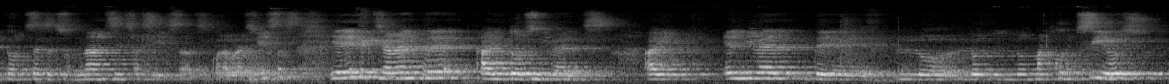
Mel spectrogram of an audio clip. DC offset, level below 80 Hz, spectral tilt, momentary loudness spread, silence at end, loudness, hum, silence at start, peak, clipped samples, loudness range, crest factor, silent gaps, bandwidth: under 0.1%; -58 dBFS; -3.5 dB/octave; 13 LU; 0 s; -20 LUFS; none; 0 s; -4 dBFS; under 0.1%; 4 LU; 16 dB; none; 16 kHz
